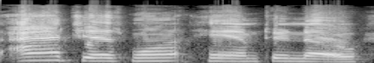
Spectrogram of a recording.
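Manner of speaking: high, loud, very slow proclamation; desperate little bull. Acted. Little bull making sure the huge bull knows, desperately emphatic. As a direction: announce it word by word, pitched right up.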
